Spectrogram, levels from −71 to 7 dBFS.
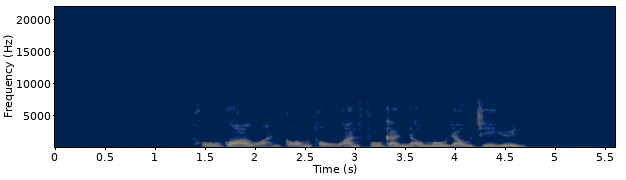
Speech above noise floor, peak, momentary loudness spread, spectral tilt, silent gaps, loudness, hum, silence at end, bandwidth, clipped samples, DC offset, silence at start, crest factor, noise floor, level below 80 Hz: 42 dB; -16 dBFS; 8 LU; -6 dB/octave; none; -35 LUFS; none; 0.9 s; 8 kHz; under 0.1%; under 0.1%; 1.4 s; 20 dB; -76 dBFS; -70 dBFS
